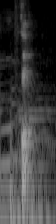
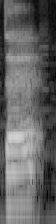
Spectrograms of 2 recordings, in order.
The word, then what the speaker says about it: de: Este artículo definido de, se dan cuenta que esta E no se pronuncia como E. No es de arts, no. The arts. Es como que la E fuera muy suave, muy muda, sin esfuerzo, como si ni si existiera.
